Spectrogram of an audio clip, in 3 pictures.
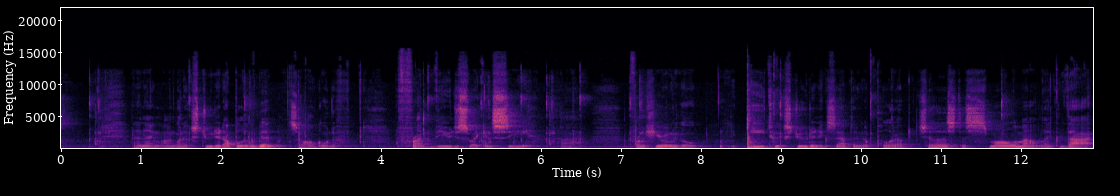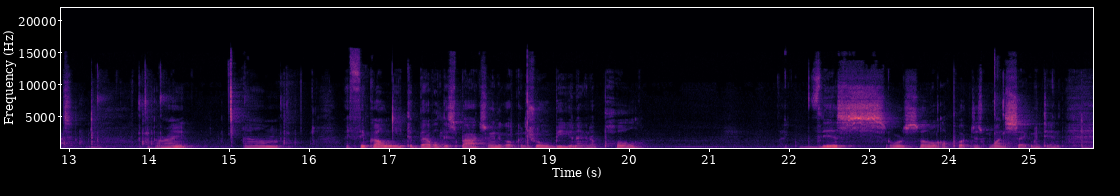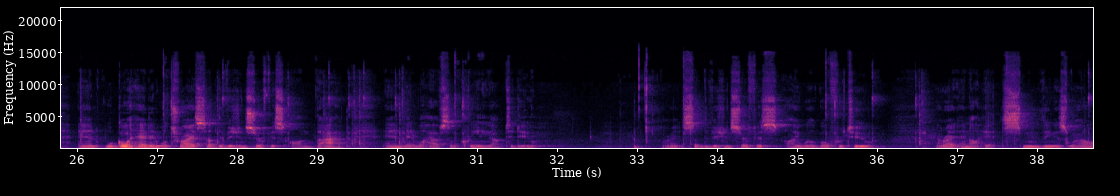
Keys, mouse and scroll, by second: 2.9 KP_1, 8.5 e, 10.0-11.9 drag, 12.2-14.2 middle drag, 18.7 ctrl+b, 25.7 a, 26.1 Tab, 27.4 middle click, 30.7-32.2 middle drag, 32.2 click, 35.4 click, 35.9-37.2 middle drag, 37.6-38.7 drag.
